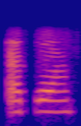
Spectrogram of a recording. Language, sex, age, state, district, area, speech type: Kannada, female, 30-45, Karnataka, Udupi, rural, conversation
